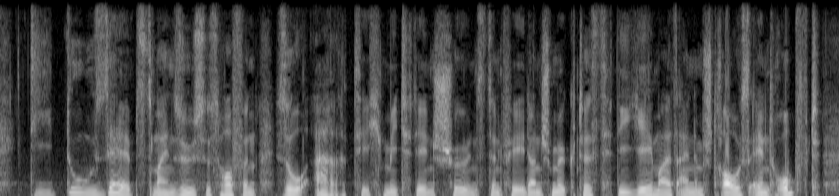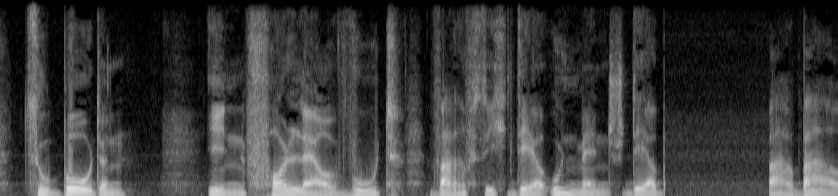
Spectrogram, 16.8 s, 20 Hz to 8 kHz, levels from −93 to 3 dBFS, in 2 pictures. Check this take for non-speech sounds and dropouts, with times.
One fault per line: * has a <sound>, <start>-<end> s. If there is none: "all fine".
all fine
